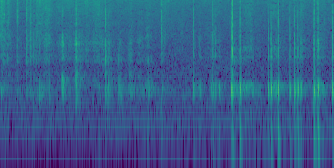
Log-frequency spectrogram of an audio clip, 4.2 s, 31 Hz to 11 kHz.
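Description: A medium, hollow, empty blue plastic bucket is held upside down and tapped quickly with fingertips and nails on its base and walls. The taps are short, dry and hollow, with a tone near 480 Hz, and come at an uneven pace. They start soft and grow louder and sharper toward the end.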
